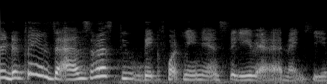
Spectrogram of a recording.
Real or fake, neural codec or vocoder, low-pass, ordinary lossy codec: fake; codec, 16 kHz, 0.5 kbps, FunCodec, trained on LibriTTS, 25 frames a second; none; none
